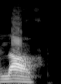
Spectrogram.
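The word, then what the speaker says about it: laughed: यहां पर भी लाफा पढ़ेंगे। लॉग्ड नहीं पढ़ेंगे। लाफ्ड वे हंसते थे।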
